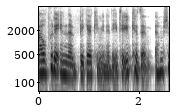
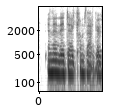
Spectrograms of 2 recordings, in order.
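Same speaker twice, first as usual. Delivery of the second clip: plain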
